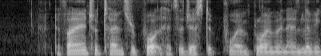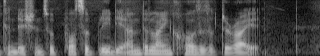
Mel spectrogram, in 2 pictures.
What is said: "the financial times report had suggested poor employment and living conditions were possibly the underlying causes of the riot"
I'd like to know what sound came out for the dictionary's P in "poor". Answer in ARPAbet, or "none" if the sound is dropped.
P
